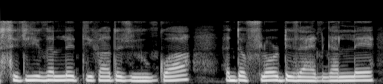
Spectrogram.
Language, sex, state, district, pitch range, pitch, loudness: Wancho, female, Arunachal Pradesh, Longding, 180-190 Hz, 185 Hz, -11 LUFS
